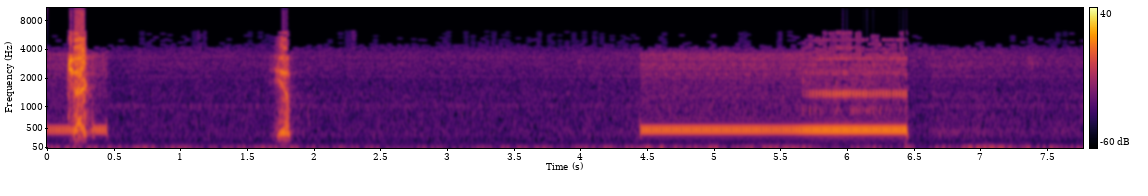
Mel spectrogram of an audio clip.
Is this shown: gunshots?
no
